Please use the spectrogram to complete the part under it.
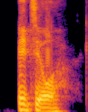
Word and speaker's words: PCO: Wie spricht man die Firma aus? PCO. – PCO, genau. Ja.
